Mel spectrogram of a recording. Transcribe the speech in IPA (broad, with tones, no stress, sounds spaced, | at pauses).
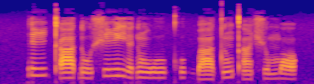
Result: ɾ iː˦ kʼ a˨ ɗ u˨ ʃ iː˦ j ɪ˨ ɗ ũ˨ w uː˨ kʰ u˨ ɡ͡b aː˨ t ũ˦ kʼ ã˨ ʃ ʊ˨ m ɔ˨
